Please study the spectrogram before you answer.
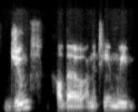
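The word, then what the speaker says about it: JUMBF: on some of the jpeg meetings this is pronounced joomf although on the team we say jumboth which is i think a little bit easier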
